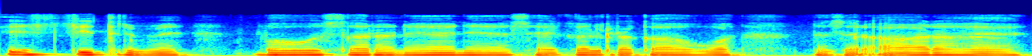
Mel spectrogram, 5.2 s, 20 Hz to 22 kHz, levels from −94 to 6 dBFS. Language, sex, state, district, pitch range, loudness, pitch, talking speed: Hindi, male, Jharkhand, Ranchi, 125-140 Hz, -16 LUFS, 130 Hz, 160 wpm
